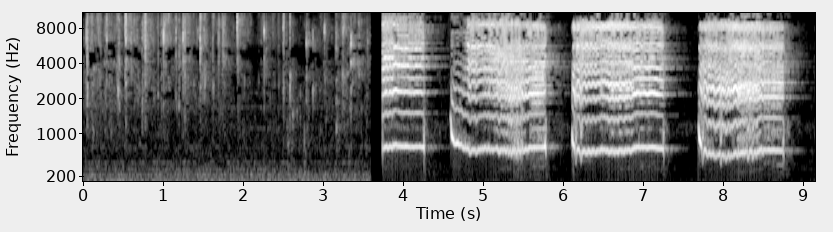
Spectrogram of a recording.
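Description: An otter gives four loud, shrill squeals, each held for about a second and a half and sagging slightly in pitch, after a few seconds of hissy background noise.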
